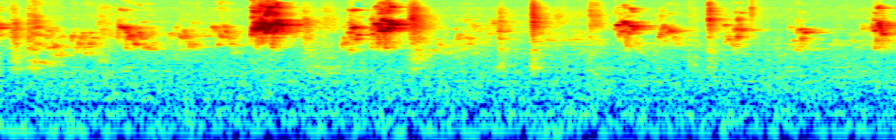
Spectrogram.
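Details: Male parrot making a sound it has been giving for a long time today: a busy run of short high chirps and harsh squawks, with two louder rasping bursts near the middle and quieter twitters between.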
